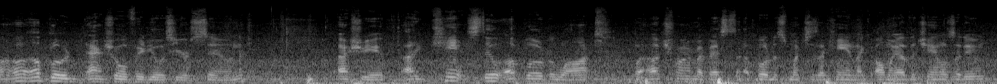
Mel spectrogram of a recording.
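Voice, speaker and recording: A man speaks at a moderate pace with ordinary pitch variation, amid noticeable background noise and audible room echo. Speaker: indie game developer. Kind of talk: channel intro monologue.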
